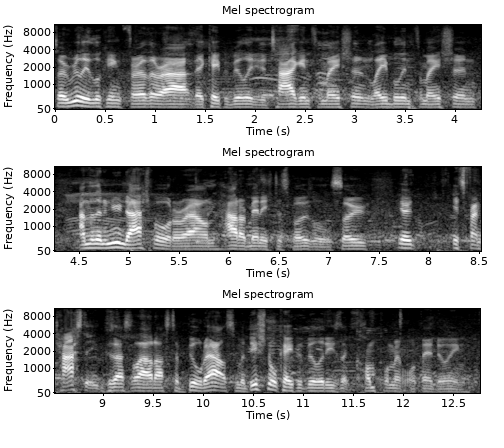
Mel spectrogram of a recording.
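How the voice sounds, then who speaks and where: A man with an Australian accent and medium pitch speaks at a very fast pace. His pitch varies in an ordinary way, and there is noticeable background noise. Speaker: tech company executive. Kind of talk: interview. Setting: conference booth.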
